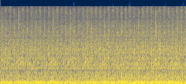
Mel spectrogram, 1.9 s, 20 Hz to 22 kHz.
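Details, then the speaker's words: Mitsubishi L200 Triton 3.2 diesel at working temperature, idling: fast fine metallic chatter over the clatter; timing chain knocking only once hot, mechanic says from chain expansion; chain kit to be replaced. "tá vendo? Agora a corrente de comando tá batendo. Ó o barulho."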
